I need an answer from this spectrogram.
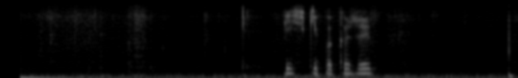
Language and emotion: Russian, neutral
